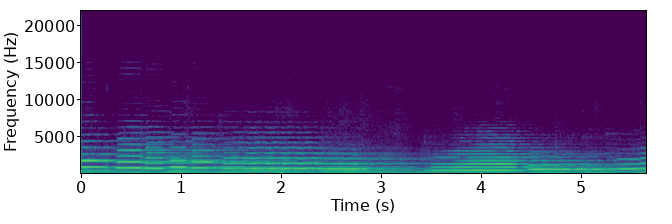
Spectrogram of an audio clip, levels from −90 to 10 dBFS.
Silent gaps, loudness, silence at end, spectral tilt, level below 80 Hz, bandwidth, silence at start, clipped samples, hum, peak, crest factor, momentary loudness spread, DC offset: none; -21 LUFS; 0 s; -7.5 dB/octave; -44 dBFS; 6.8 kHz; 0 s; under 0.1%; none; -8 dBFS; 14 dB; 9 LU; under 0.1%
